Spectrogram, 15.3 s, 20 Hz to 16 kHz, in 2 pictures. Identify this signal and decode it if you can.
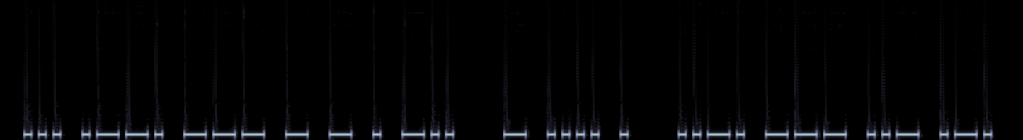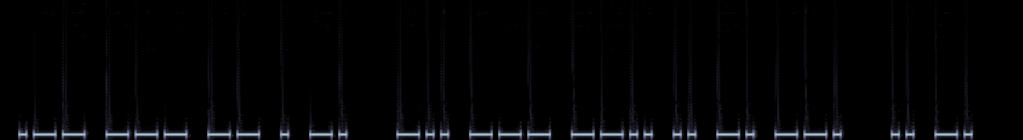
Morse code, heard as a keyed tone, about 22 wpm, 700 Hz. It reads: SPOTTED THE FOUR WOMEN DOZING IN
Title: Pangram Challenge v2 - 22wpm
